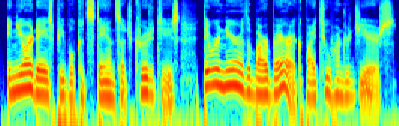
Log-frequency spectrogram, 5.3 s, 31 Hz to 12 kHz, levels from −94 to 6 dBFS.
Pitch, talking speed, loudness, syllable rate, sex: 145 Hz, 190 wpm, -18 LUFS, 5.2 syllables/s, male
